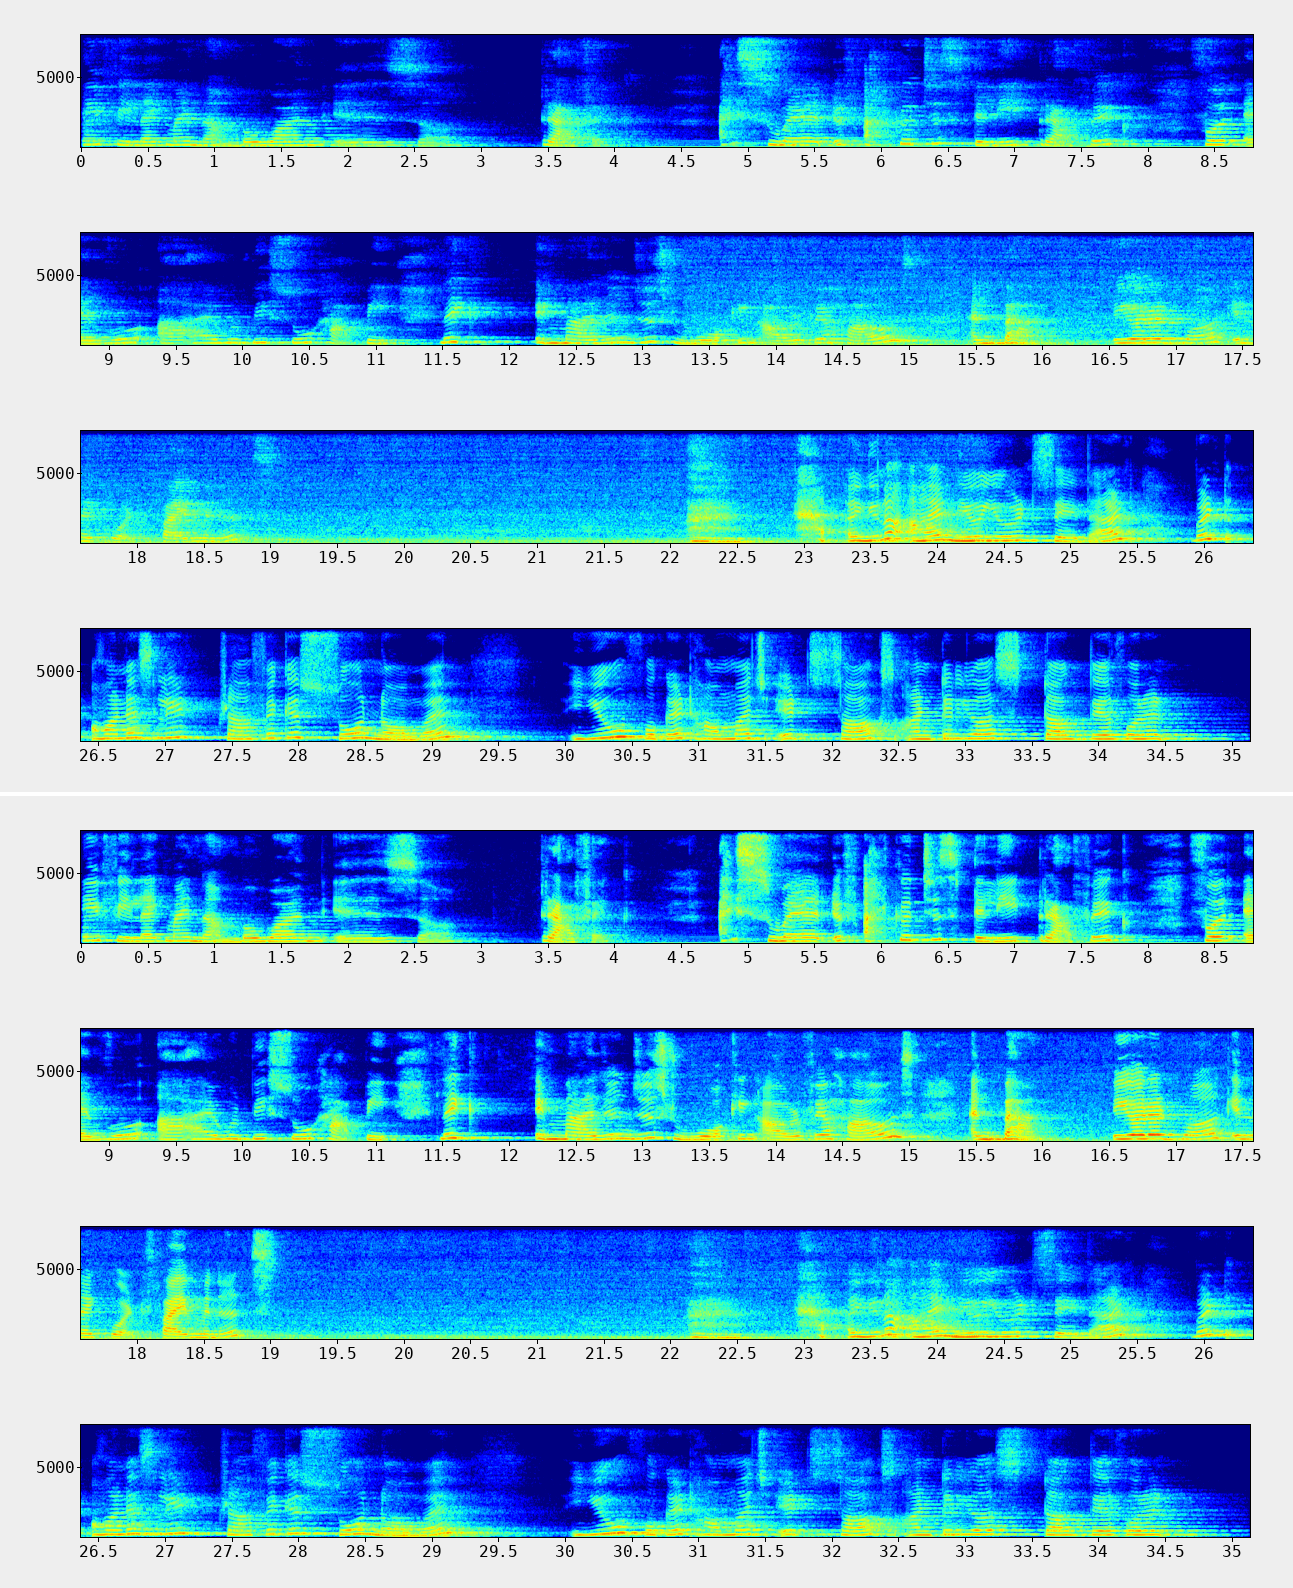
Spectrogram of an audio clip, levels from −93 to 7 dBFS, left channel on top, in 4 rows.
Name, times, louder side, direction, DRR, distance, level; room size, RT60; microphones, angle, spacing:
voice 1, 0.0-2.8 3.4-4.0 4.8-11.8 12.2-16.0 16.5-19.0, right 6 dB, 65° right, 0.3 m, -25 dB
sound 1, 4.1-11.0, left 1 dB, 85° right, 0.9 m, -41 dB
sound 2, 13.3-24.4, equal, 85° left, 1.6 m, -36 dB
voice 2, 22.1-22.6 22.9-26.1 26.4-27.2 27.4-29.2 30.0-34.5, left 2 dB, 30° left, 0.4 m, -23 dB
8.5 x 5.8 x 2.2 m
head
